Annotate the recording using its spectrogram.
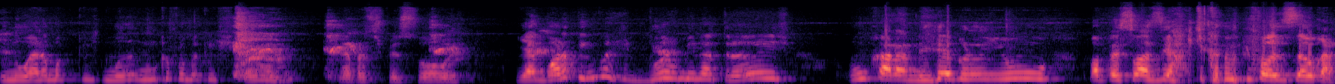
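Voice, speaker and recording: This man's high voice has a dark, mellow tone, ordinary pitch variation and big swings in loudness. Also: fairly quick pace. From Belém do Pará, northern Brazil. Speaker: visual artist. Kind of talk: seminar talk. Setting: room with live audience. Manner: casual, many fillers and restarts.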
